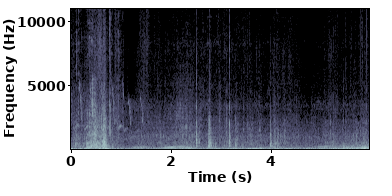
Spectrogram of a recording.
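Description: Electric moped pulling away from a standstill: a short rush of noise about half a second in, then a low hum that rises in pitch as it speeds up, twice, with a few light clicks and knocks.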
